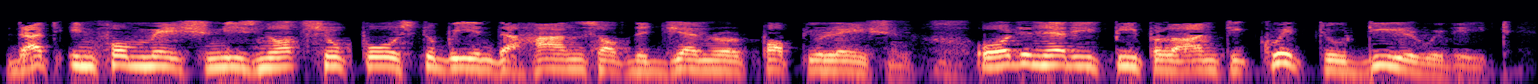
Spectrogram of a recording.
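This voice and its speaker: A man's voice: medium pitch, expressive, normal speed, hardly any pauses, husky, no room sound, phone-quality sound, pitched above the performer's own voice. A man voicing a self-righteous, indignant young priest, pompous and accusing, in an audiobook story.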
